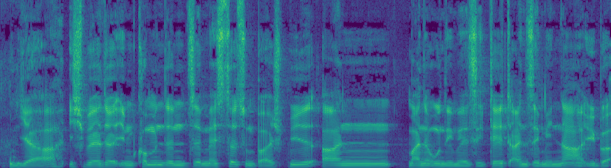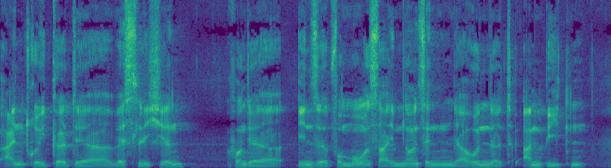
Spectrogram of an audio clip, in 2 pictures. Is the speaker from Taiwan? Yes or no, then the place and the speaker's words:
yes; Taiwan; German is a second language; also born or lived in Germany; Erst mit 42 habe ich mich zum ersten Mal so gründlich über meine eigene Heimat informiert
